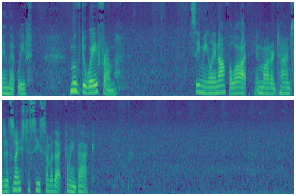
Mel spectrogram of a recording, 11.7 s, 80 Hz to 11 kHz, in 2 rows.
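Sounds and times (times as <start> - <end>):
speech: 0.0 - 0.7, 1.4 - 2.5, 3.8 - 7.8
wind rustling tree leaves: 0.0 - 11.6.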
